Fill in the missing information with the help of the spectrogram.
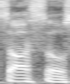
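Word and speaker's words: Tsotsos: named philip sausos okay his name is pronounced t-s-o-t-s-o-s and according to uh the how to pronounce thing when you google it it's pronounced saw souls i don't really know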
